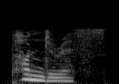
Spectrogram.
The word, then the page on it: ponderous: ‘pɒndərəs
